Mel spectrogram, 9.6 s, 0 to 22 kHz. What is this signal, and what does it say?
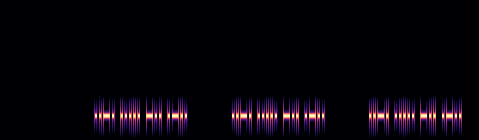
Morse code, heard as a keyed tone, about 28 wpm, 700 Hz. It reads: F5DL F5DL F5DL
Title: DXCC-100 Call Signs - 4 Characters - Repeated 3x - 28wpm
